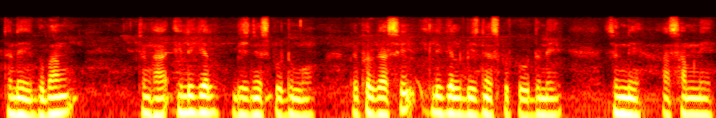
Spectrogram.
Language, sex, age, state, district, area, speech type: Bodo, male, 30-45, Assam, Udalguri, urban, spontaneous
